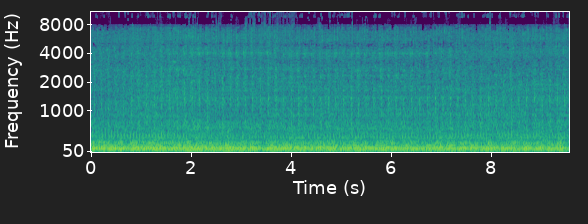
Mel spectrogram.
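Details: Chevrolet Camaro 1LE V8 at idle, engine at operating temperature: deep lumpy rumble with faint rapid puffing tick; owner suspects an exhaust leak, not confirmed.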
